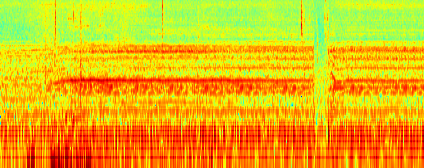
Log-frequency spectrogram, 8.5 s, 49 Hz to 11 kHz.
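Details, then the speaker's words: 2003 Ford Thunderbird with 68,000+ miles, convertible top button pressed with the engine running: a steady electric motor/actuator hum holds even over the engine as if driving nothing, and the top does not move. "I'm not exactly sure what the deal is with the convertible top. I was hitting the button in there. I heard the motor, the actuator or whatnot making some sounds."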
